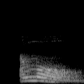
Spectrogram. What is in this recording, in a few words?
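"emu", Malay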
